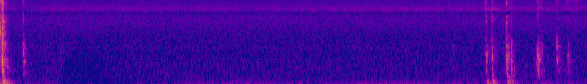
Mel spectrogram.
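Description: Fingertips press keys on a compact mechanical keyboard with a white plastic case and cat-themed plastic keycaps, resting on a wooden desk. About six short, deep clacks are heard: two at the start, then a quick cluster near the end. A long, quiet pause separates them.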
